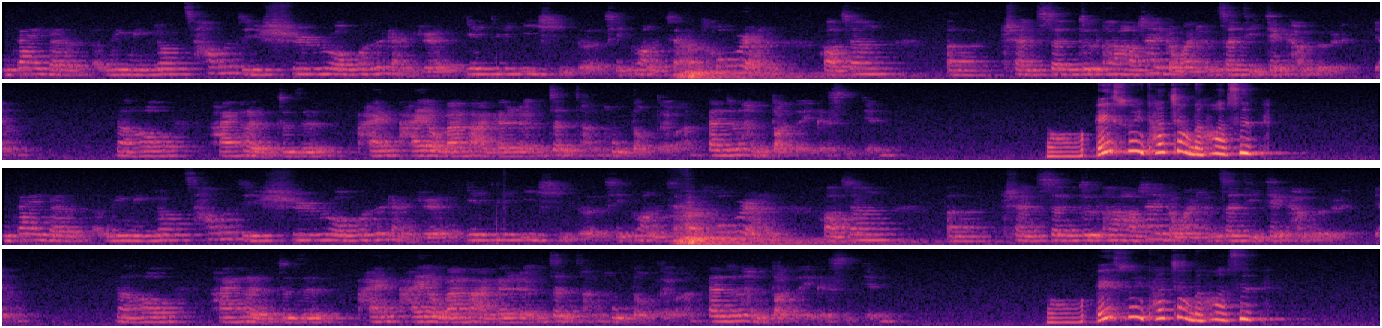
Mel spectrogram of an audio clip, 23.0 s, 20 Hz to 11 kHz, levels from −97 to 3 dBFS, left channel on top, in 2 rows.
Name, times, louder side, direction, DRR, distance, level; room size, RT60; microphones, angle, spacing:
voice 1, 0.0-6.5 6.8-7.4 7.9-11.6 12.4-18.8, equal, 20° left, 0 dB, 6.5 m, -39 dB
sound 1, 4.0-4.2 5.5-8.6 10.2-10.5, right 4 dB, 85° right, 0.6 m, -37 dB
voice 2, 20.2-22.1, left 4 dB, 50° left, 14 dB, 0.5 m, -24 dB
13.0 x 10.5 x 8.9 m, 0.65 s
head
